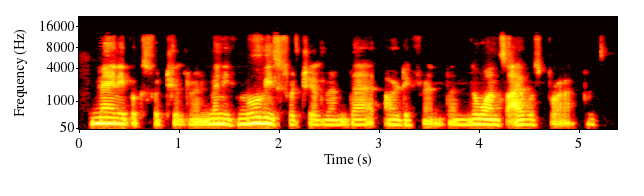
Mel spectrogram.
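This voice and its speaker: A woman with a Swedish accent at a fairly quick pace, in a dry, close sound with no echo. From Sweden. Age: 50s. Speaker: communication trainer and author. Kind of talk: interview.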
